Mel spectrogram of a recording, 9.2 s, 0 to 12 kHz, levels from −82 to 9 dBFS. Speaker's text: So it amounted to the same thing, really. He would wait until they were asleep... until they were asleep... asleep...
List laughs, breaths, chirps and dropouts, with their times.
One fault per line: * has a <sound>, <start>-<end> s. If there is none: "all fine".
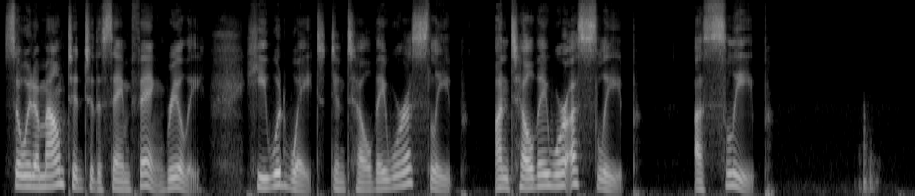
* has a tap, 8.5-8.8 s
